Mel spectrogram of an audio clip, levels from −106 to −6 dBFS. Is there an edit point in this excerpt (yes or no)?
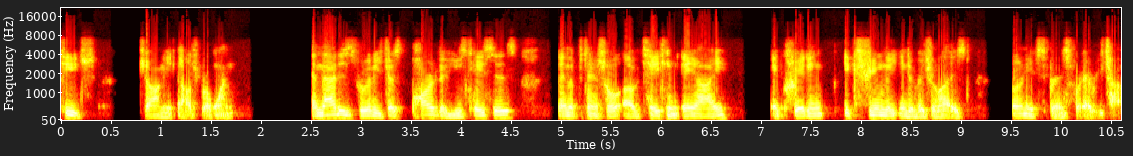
no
